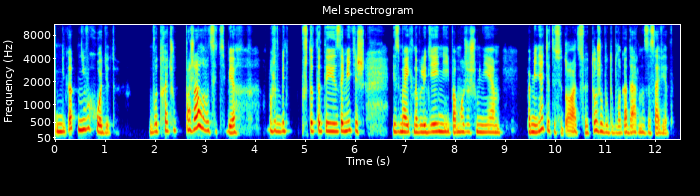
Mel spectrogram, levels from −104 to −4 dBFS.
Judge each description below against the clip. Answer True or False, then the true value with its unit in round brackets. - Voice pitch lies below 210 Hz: False (225 Hz)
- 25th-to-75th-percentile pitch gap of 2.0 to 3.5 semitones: True (3.1 semitones)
